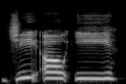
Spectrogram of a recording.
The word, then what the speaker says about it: Goebel: It's Goebel.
